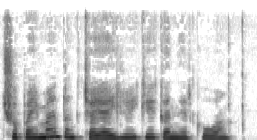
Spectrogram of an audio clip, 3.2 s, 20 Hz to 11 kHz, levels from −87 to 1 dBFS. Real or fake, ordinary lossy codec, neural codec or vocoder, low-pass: real; AAC, 64 kbps; none; 9.9 kHz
